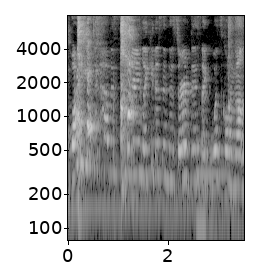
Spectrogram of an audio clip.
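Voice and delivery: high, tearful, distraught pleading; retold distraught crying. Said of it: "I was, like, crying".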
